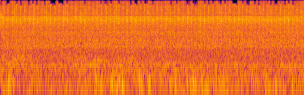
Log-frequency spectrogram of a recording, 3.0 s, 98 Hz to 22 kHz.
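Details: Toyota Innova petrol misfiring at idle and when revved, with no check engine light and no DTCs: lumpy idle with a stumble every few beats. Coil waveform test finds cylinder two voltage jumping to 0 kV while the others read about 16–19 kV: a faulty ignition coil.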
